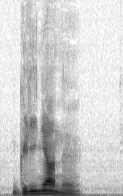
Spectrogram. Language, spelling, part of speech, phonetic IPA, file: Polish, gliniany, adjective / noun, [ɡlʲĩˈɲãnɨ], Pl-gliniany.ogg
